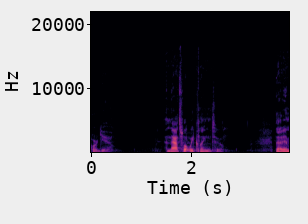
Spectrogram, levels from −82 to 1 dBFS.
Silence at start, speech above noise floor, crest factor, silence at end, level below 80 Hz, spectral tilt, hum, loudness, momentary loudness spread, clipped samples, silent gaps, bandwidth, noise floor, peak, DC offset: 0 s; 40 dB; 26 dB; 0 s; under -90 dBFS; -6 dB/octave; none; -39 LUFS; 20 LU; under 0.1%; none; 16.5 kHz; -79 dBFS; -16 dBFS; under 0.1%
